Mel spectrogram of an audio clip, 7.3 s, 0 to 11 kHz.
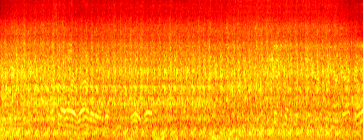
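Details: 1993 Ford F-250 7.3 IDI diesel idling after the injection pump was turned up: typical clatter, fairly even at about two and a half beats a second with no missing strokes; sounds better, running fine.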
